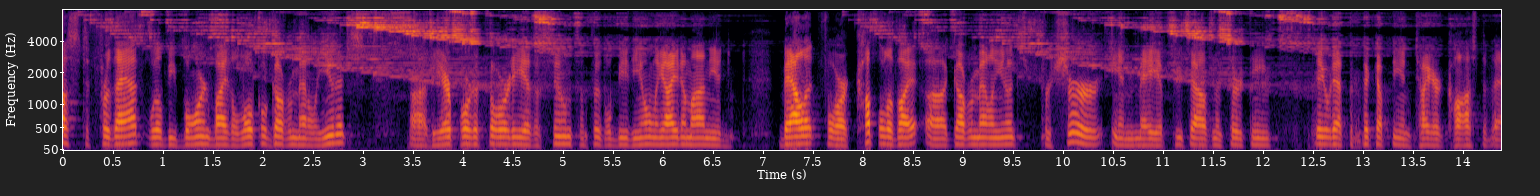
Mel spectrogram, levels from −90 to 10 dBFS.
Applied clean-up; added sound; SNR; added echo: neural mask model RNNoise.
